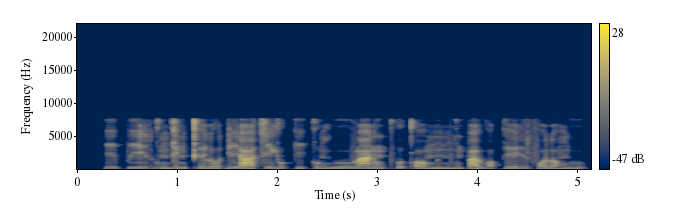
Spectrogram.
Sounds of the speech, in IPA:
i˨ piː˦rɡo˨ŋɡe˦n kʼɪ˨lo˨ɗi˦ ɾaː˨t͡si˦jo˨ ki˨ko˨ŋwuː˦ βã˦ ɾũ˨˦pʰo˦kʼɔ˨mĩ˨m ɡũ˦pa˦˨wɔ˦˨ keː˨rfɔ˨lɔ˦ ŋu˨

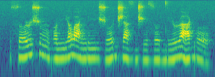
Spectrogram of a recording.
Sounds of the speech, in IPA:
soɹʃoŋɡɔ nʲɨlˠaŋɨnʲɨ ʒod͡ʒazd͡ʒɨzo dɨɹ aɡo

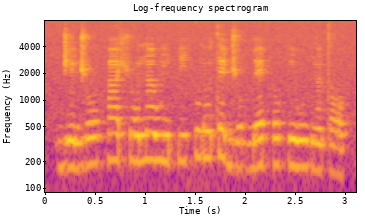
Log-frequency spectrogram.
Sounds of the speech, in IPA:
d͡ʒɛ̃˨d͡ʒo˧ | a˧ ʃo˧ nã˦wĩ˧ k͡pi˧ku˦ɾo˦ tɛ˦˨d͡ʒo˨ɡ͡bɛ˨˦ho˧ kĩ˨wu˨ɡã˨ tɔ˨

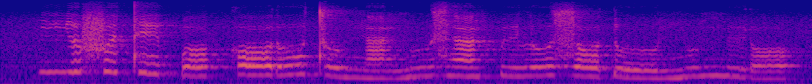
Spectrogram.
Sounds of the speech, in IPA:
ɲə˦fə˦te˧ ɓɔ˨˦kɔ˧ ɾo˦do˨ ŋã˨ŋu˦zã˦ k͡pɨ˧lo˦ zɔ˧ɗoː˨ɲu˦ ŋɨ˦˨ɾɔ˧

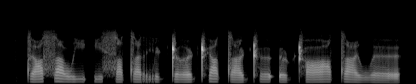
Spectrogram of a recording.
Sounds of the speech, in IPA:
tɤsˤiwiʔi sətˤiri ʈɤʈʰɨ tˤiʈʰɵʔɵ ʈʰɒtˤi wə

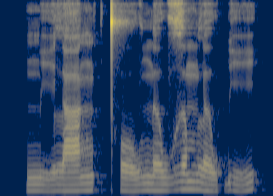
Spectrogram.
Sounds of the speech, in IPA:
mi˨˩˨la˧˥ŋ | t̪ʰo˨˩˦wnə˧w ɣə˧mlə˨˩wɓi˨˩˦

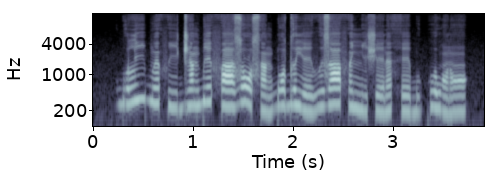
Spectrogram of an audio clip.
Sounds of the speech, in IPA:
ɡʷə˧liː˦bɛ̃˧ fiː˨d͡ʒã˧ɡ͡be˦ faː˧zɔ˦˨sã˨ ɡ͡bɔ˦də˦jeː˨ vɨ˧zaː˦fɛ̃˧ ɲi˨ʃeː˨ ɾɛ̃˧ heː˨bə˨˦kʷa˦wɔ̃˨ ɾɔ̃˧

